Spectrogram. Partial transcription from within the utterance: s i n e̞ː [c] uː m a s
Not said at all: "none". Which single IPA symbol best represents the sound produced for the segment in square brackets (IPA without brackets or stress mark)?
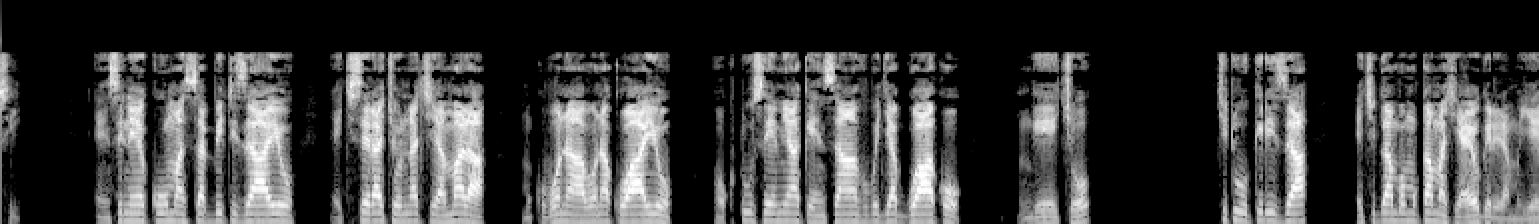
k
